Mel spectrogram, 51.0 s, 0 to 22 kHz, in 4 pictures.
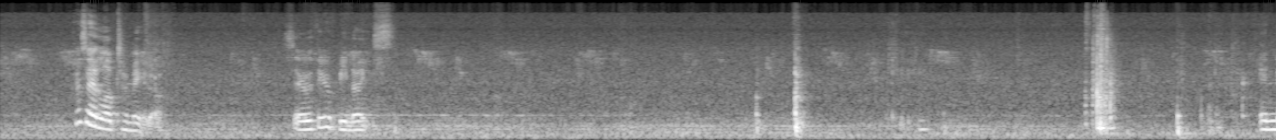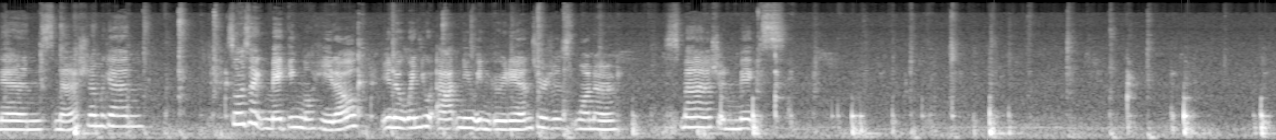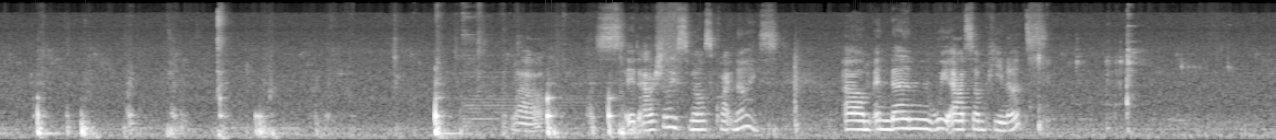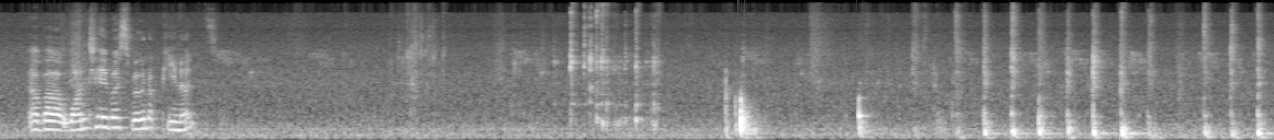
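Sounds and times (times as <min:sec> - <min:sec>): pestle pounding in mortar: 0:13.2 - 0:15.3, 0:16.3 - 0:29.0, 0:29.8 - 0:31.9, 0:46.9 - 0:51.0.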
